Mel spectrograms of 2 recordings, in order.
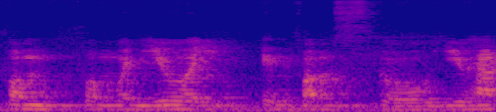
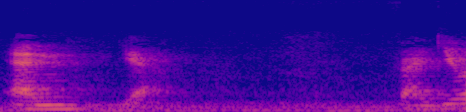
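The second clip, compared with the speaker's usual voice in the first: ordinary talk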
